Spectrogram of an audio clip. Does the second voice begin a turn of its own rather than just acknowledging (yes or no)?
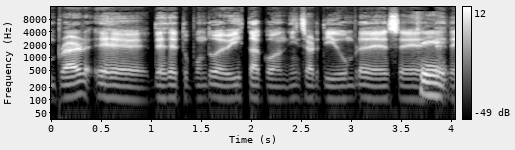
yes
